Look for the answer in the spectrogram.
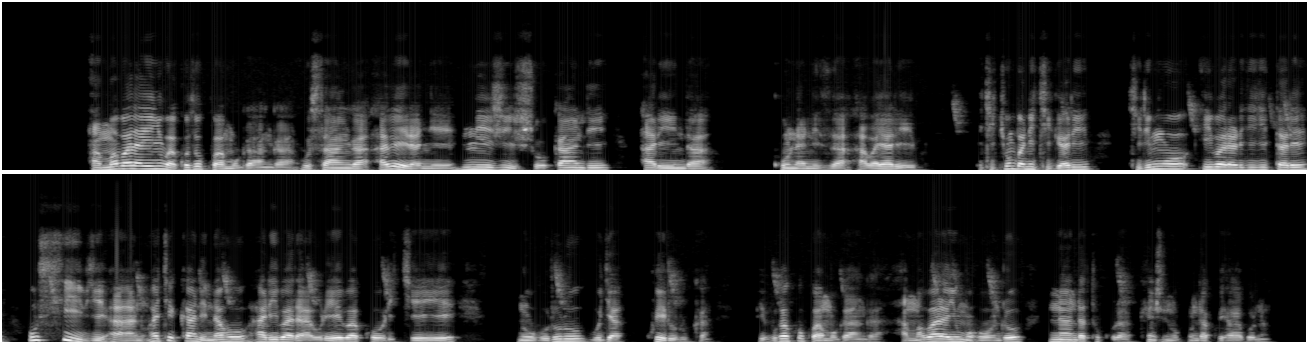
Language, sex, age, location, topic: Kinyarwanda, male, 50+, Kigali, health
